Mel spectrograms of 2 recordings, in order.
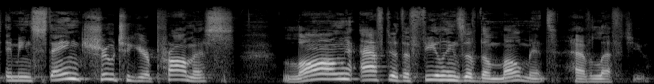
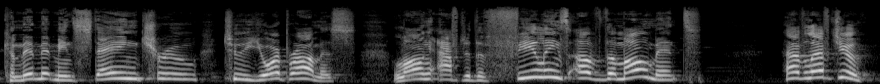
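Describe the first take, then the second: First: Said in the usual way. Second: Louder, higher and slower, building to a cry; emphatic preaching. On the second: Shown as a demonstration. Pastor repeating the line to the congregation, louder and slower. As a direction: drive it home like a preacher, slowly. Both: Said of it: "I'm gonna say it again".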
